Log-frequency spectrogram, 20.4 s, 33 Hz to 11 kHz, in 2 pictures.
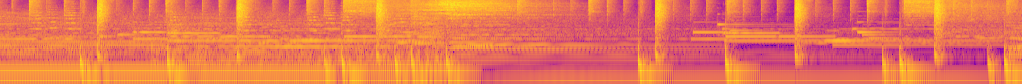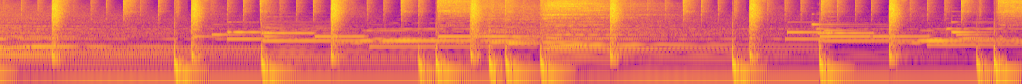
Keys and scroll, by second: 18.2 Delete.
